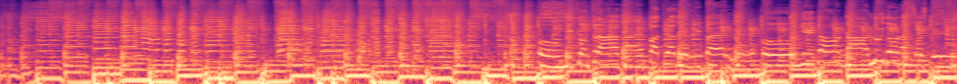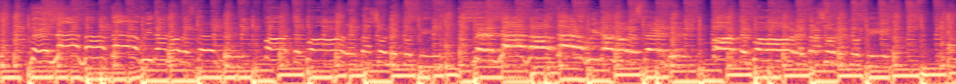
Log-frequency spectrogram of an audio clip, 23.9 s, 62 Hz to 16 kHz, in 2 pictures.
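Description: A full band plays a rousing Italian Resistance song, broadcast on the radio on 24 April, the eve of Liberation Day. It is loud and steady throughout, with dense layered instruments and a driving rhythm that never drops out.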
